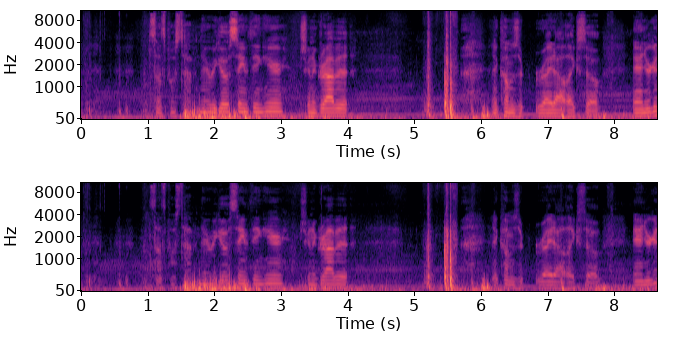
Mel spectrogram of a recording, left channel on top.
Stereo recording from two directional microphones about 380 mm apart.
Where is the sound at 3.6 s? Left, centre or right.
Centre.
